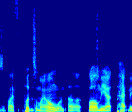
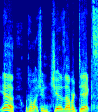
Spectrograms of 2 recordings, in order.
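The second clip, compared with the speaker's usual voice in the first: mock boast; 5 semitones higher, 7 dB louder than usual. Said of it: "I was like".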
